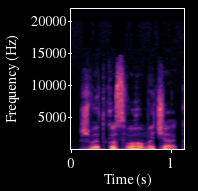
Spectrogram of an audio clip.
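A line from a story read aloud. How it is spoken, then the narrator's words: Shouted. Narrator (Ukrainian): крикнув Рендом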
